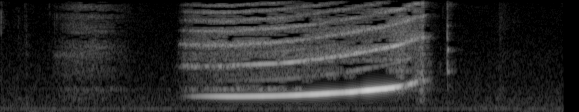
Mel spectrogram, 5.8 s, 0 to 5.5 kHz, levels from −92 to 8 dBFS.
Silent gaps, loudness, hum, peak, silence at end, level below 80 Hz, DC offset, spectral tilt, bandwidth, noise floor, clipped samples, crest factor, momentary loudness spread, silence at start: none; -23 LUFS; none; -10 dBFS; 1.55 s; -76 dBFS; under 0.1%; -3.5 dB/octave; 5.4 kHz; -67 dBFS; under 0.1%; 16 dB; 21 LU; 1.85 s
